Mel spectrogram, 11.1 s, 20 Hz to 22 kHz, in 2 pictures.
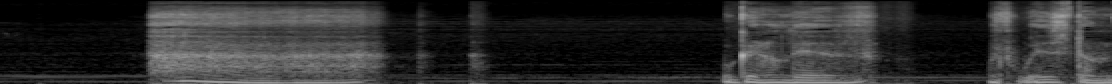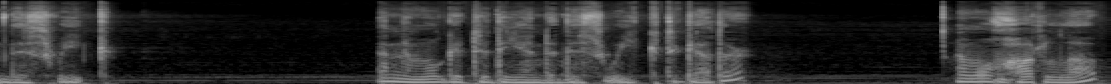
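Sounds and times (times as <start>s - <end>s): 
deep breath released as a long voiced sigh: 0.8s - 2.5s
speech: 3.7s - 4.5s, 5.1s - 6.2s, 7.5s - 9.4s, 10.4s - 11.1s.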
